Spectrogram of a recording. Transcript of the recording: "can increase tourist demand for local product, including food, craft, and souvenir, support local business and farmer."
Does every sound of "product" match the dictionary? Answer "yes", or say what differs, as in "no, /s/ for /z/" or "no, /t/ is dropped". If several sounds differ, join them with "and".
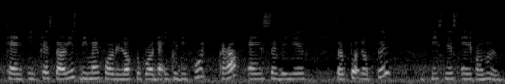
no, /t/ is dropped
